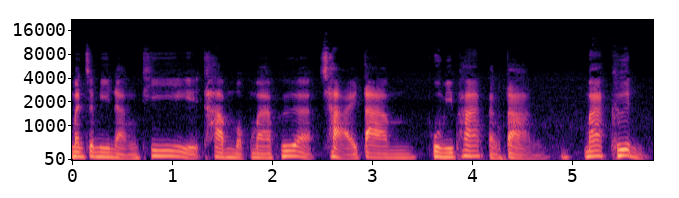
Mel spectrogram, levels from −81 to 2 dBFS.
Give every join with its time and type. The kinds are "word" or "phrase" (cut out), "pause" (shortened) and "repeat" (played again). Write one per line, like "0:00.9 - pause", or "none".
0:02.5 - pause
